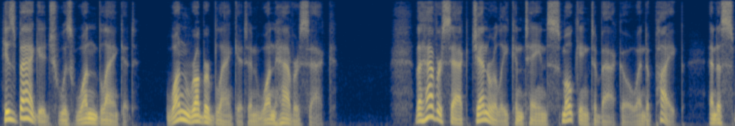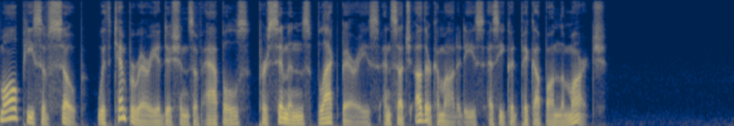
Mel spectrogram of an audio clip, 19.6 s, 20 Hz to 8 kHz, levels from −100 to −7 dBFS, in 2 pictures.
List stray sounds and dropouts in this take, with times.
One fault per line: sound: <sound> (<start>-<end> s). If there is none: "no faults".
no faults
